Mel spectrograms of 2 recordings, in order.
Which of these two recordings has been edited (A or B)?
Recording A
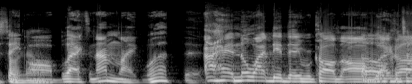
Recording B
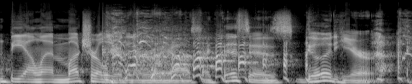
A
